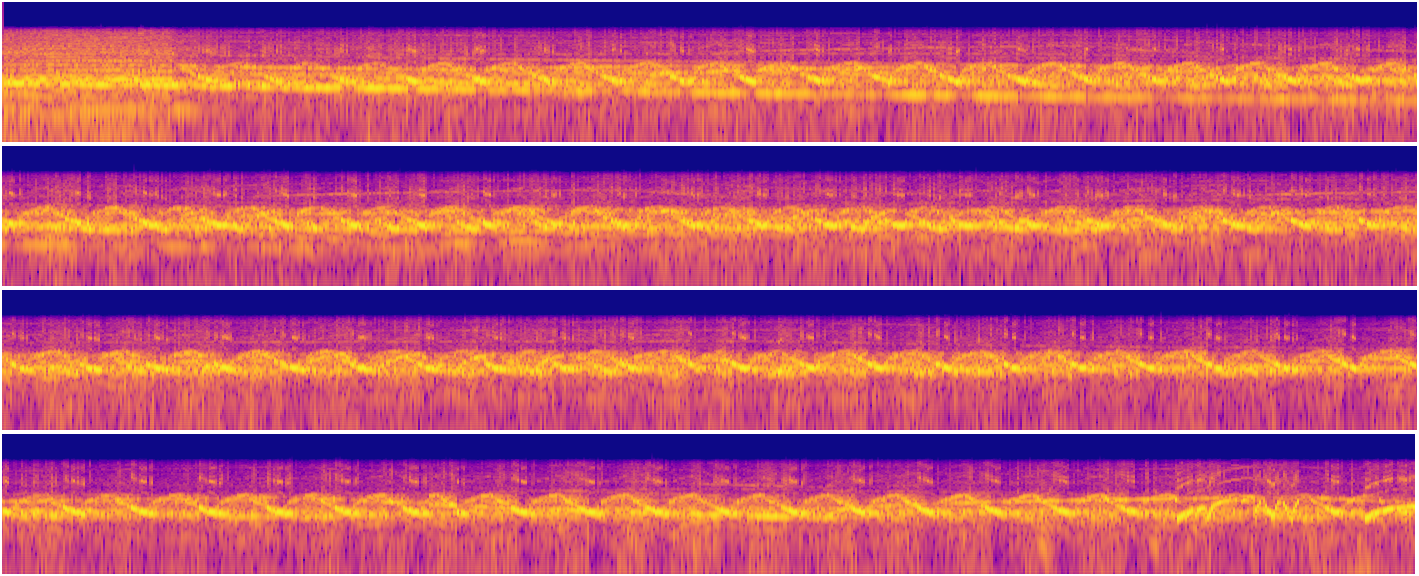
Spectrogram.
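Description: Several fire-truck sirens sounding at once: electronic sirens on a rapid yelp throughout, overlaid by a siren's long wail falling slowly in pitch over the first ten seconds and another winding up in pitch near the end.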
